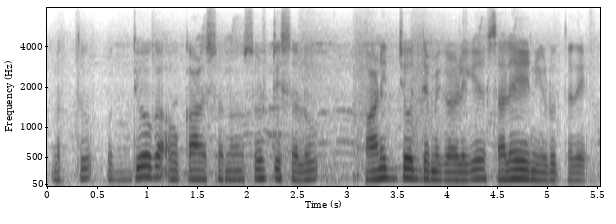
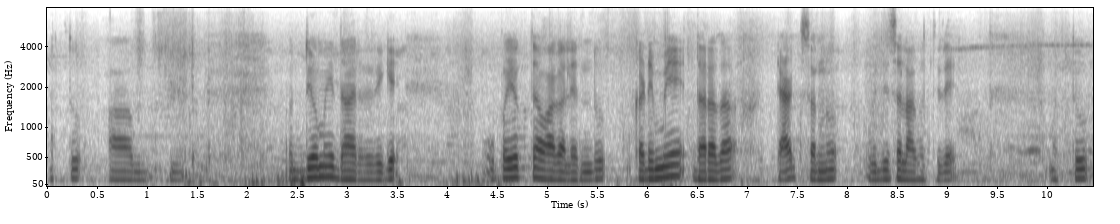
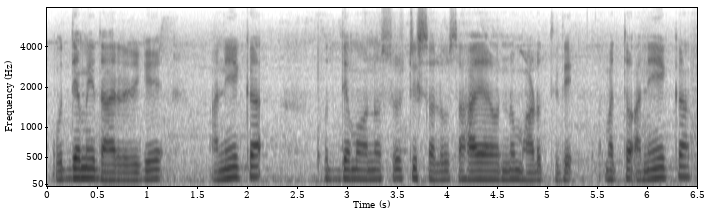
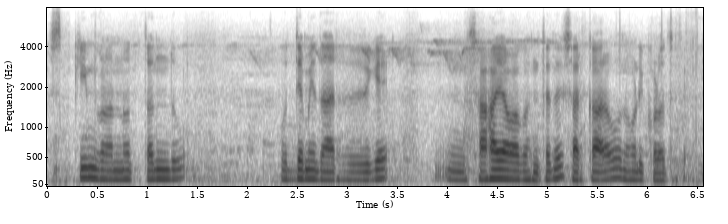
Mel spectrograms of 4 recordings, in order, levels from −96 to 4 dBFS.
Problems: none marked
